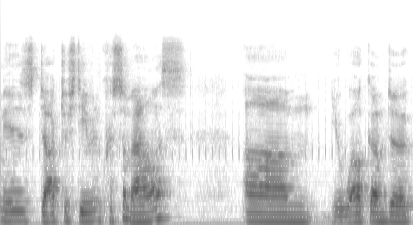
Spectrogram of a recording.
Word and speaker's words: Chrisomalis: Stephen Chrisomalis. You're welcome to call me Dr. Chrisomalis. That's a bit of a mouthful, but the way I tell people to remember it is that it rhymes with gristle malice, which is two things.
